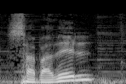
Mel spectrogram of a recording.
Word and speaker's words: Sabadell: ha de escribirse obligatoriamente con doble L pero se pronunciará siempre una L simple. Sabadell, Vendrel Martorell.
